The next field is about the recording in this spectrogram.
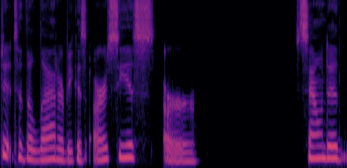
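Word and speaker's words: Arceus: I thought that it was Arus, but then we had that game come out and I think they pronounce it Archus like in the game.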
